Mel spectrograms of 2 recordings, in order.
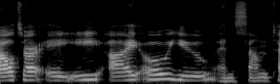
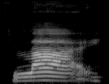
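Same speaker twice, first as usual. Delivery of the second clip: FLY stretched through the vowel; drawn out; 3 semitones lower than usual. Shown as a demonstration. Teacher repeating the word for class, FLY drawn out. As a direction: sound out FLY slowly. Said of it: "and it's a short".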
